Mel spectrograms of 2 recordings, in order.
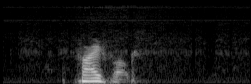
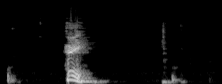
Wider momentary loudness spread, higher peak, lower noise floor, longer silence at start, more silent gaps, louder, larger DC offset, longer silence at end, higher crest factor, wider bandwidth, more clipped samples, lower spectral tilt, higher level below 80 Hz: about the same, 25 LU vs 25 LU; about the same, -4 dBFS vs -2 dBFS; second, -53 dBFS vs -70 dBFS; first, 0.8 s vs 0.05 s; neither; second, -20 LUFS vs -16 LUFS; neither; first, 1.15 s vs 0.45 s; about the same, 20 dB vs 20 dB; first, 17 kHz vs 9.6 kHz; neither; first, -8 dB/octave vs -6 dB/octave; about the same, -56 dBFS vs -54 dBFS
